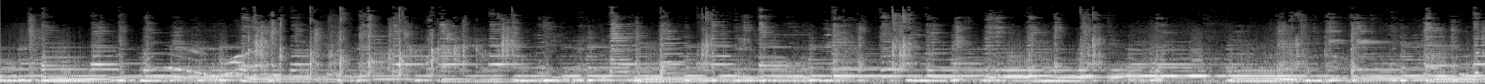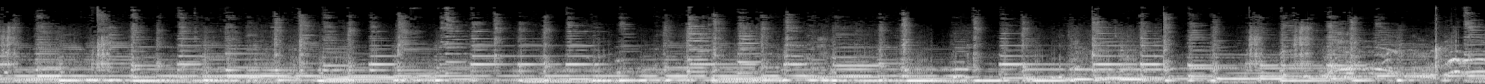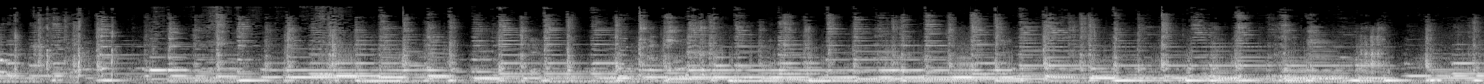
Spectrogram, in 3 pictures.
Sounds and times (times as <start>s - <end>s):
Acoustic guitar: 0.0s - 44.5s.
